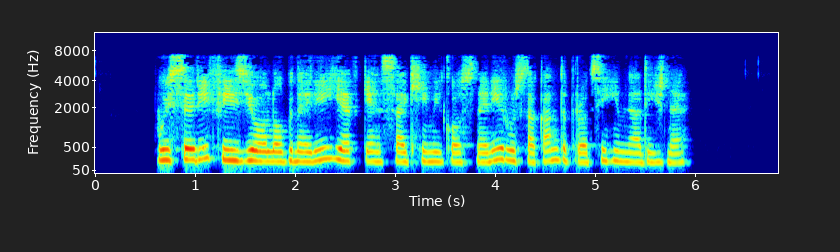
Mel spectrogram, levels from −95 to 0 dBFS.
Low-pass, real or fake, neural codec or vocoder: 7.2 kHz; real; none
